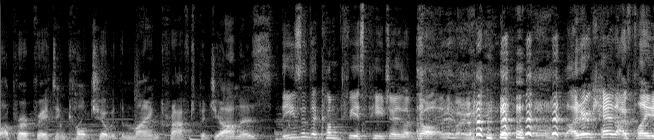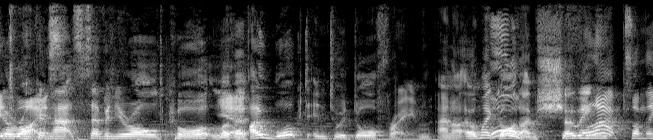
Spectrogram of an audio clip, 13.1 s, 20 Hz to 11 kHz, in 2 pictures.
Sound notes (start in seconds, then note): 4.2 both laughing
